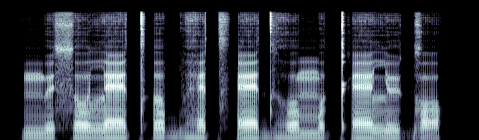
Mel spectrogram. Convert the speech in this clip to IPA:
mʉsolɛtʼɤ bʱɛt͡sʼɛ dʱomɤkʼɛ lʉɡɔ

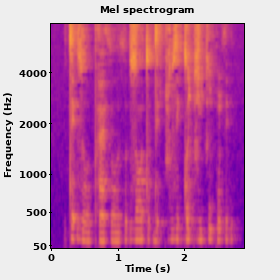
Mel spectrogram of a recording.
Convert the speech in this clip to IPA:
tɛ˦ʔ zo˨ʊ̯ pʰã˨θo˨ʊ̯θʊ˦ʔ zɔ˦ tʊ˦ʔdɛ˦ʔ t͡ɕu˦zɪ˦ʔtɔ̰˦˨ t͡ɕe˦ t͡ɕĩ˦˨kũ˦˨θɪ˦ʔ

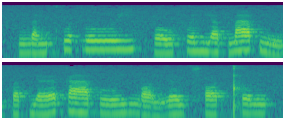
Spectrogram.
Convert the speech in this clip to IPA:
ŋɐ˨˧ŋkʷʰɐ˥k̚luː˥j | po˨wfɵ˧n jɐ˧p̚maː˥p̚mɪ˨˩ŋ pɐ˨p̚jœː˨˥ kaː˧puː˨˧jŋɔː˨˩j lɵ˧ɥt͡sʰɔː˧t̚ kʰʊ˥ŋ

